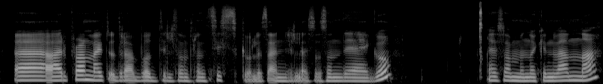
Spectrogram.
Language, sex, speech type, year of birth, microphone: Norwegian, female, spontaneous, 1982, Shure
